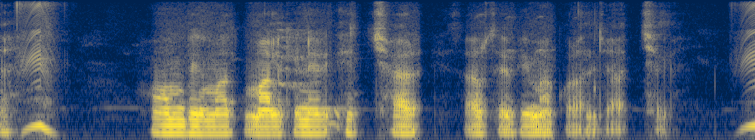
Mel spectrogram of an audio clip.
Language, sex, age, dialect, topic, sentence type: Magahi, male, 31-35, Northeastern/Surjapuri, banking, statement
